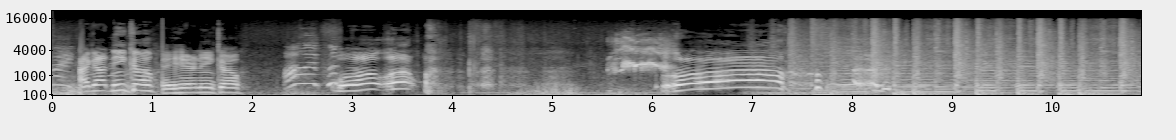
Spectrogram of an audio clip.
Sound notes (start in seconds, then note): 3.2 screaming; 5.6 screaming louder; 7.2 upbeat music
